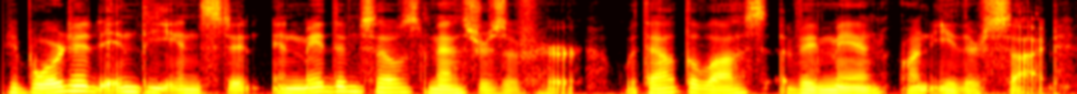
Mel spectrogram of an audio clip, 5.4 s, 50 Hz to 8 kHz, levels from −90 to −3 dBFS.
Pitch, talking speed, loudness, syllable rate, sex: 115 Hz, 225 wpm, -19 LUFS, 5.4 syllables/s, male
